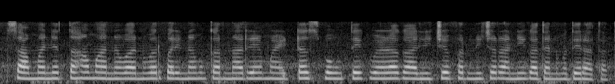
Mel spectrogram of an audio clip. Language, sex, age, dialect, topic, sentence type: Marathi, female, 36-40, Standard Marathi, agriculture, statement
